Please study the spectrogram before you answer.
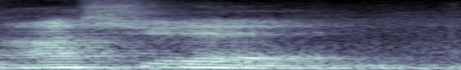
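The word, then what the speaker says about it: אשרי: 히브리어로는 여러분들 들어봤을 만한 아슈레, 에세르라고도 발음될 수 있는데 아슈레.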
